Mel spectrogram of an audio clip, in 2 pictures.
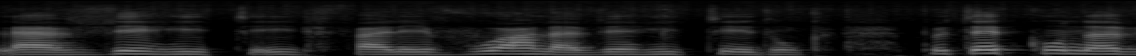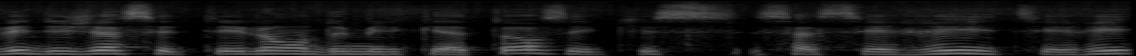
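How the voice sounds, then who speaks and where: A woman talks at a fairly quick pace with fairly even intonation and a medium pitch. Her tone is dark and mellow, and the sound is dry and close with no echo. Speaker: tarot card reader and spiritual guide. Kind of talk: tarot reading video monologue. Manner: hesitant, many fillers.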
